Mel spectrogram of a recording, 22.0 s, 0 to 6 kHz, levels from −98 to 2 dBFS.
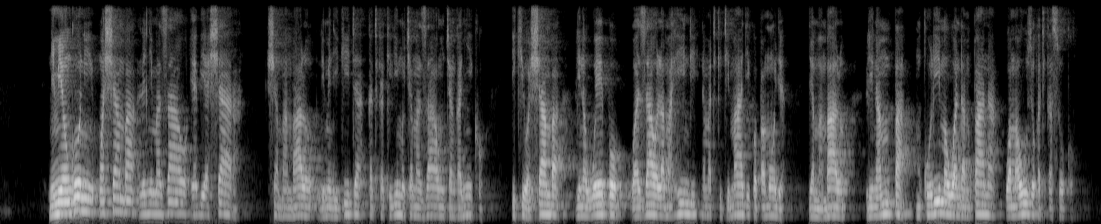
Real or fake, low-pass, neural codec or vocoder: real; 5.4 kHz; none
